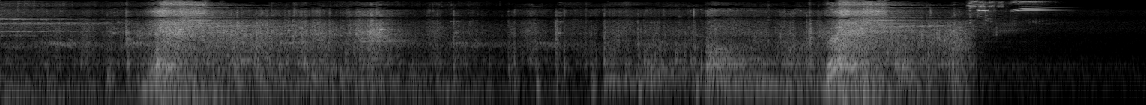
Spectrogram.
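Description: Sparkling chimes ring out as an item is picked up.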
